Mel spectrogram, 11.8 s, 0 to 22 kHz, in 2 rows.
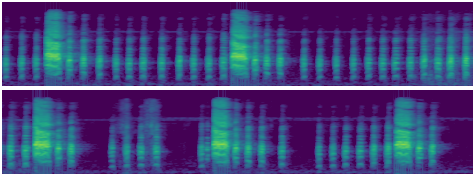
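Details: Hen cackling steadily: long trains of quick, even clucks broken by five loud, grating squawks roughly every two to three seconds, about 26 per minute; no other sounds.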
